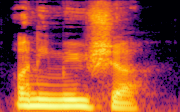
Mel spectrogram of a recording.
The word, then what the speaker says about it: Onimusha: On Minutia? – Onimusha. – Onimusha. I know I own three copies of Onimusha. You still can't pronounce the name. – For the PS2. – That's just Onimusha.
